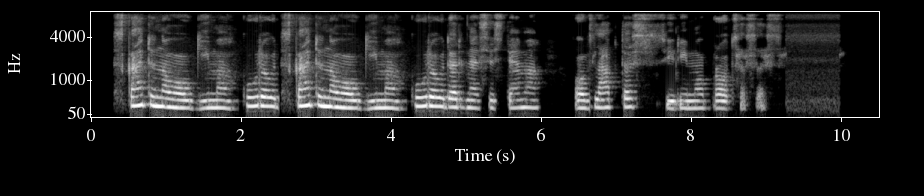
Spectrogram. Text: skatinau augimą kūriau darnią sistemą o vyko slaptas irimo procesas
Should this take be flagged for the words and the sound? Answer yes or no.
yes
